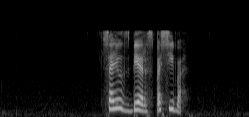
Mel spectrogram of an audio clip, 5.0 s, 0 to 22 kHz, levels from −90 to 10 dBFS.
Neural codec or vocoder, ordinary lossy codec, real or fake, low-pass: none; none; real; 7.2 kHz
